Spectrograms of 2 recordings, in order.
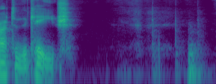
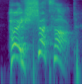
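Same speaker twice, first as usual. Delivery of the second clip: loud, high snap at the fox; angry shout; 8 dB louder, slower than usual. A narrator's reading. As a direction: shut the cruel fox up. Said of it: "Plucky shouted at the fox".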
